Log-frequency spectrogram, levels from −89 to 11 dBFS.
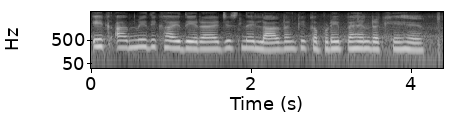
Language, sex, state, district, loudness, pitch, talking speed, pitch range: Hindi, female, Uttar Pradesh, Lucknow, -14 LUFS, 220 Hz, 190 wpm, 210-235 Hz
